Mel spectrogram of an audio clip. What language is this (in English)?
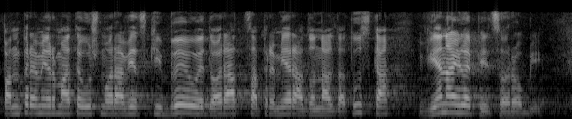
Polish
